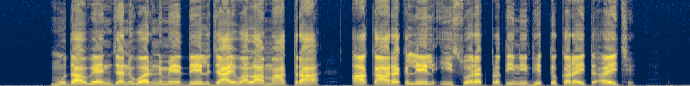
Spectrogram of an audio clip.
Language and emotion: Maithili, neutral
